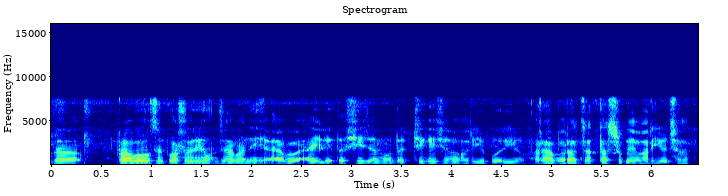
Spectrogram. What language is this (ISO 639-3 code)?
nep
